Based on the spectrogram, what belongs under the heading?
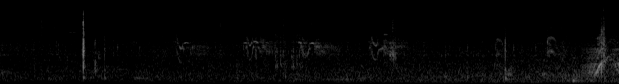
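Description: Small birds chirping sporadically in the bush, with a single sharp click about a second in and a louder rising call near the end.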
